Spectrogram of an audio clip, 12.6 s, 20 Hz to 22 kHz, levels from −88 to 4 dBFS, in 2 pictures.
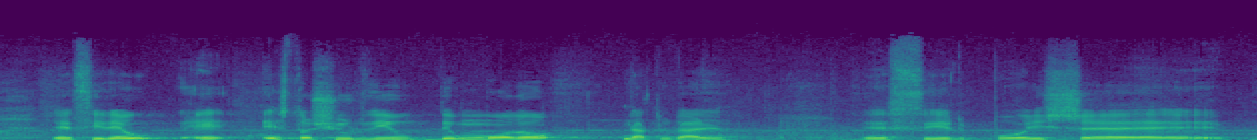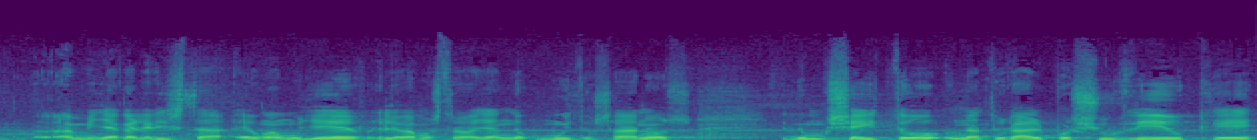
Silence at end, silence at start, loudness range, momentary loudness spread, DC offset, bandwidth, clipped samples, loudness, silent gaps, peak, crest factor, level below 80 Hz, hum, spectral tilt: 0 s; 0 s; 2 LU; 9 LU; under 0.1%; 16 kHz; under 0.1%; -22 LUFS; none; -6 dBFS; 16 dB; -70 dBFS; none; -5 dB/octave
